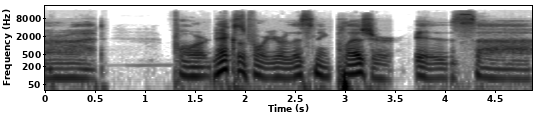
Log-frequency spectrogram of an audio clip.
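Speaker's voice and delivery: seductive, very deep, very soft, hushed sultry voice. Told by a co-speaker to sound sultry, introducing the next item in a sultry voice. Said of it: "I just have to talk to you in this voice because you said sultry".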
